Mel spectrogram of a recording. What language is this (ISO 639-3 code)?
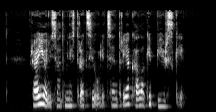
kat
